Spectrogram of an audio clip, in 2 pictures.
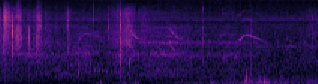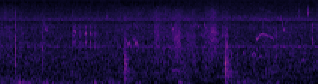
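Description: Faint sounds from lionesses holding down a wildebeest: a low, short animal groan about three seconds in, with scattered rustling and scuffing of the struggle in dry grass.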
